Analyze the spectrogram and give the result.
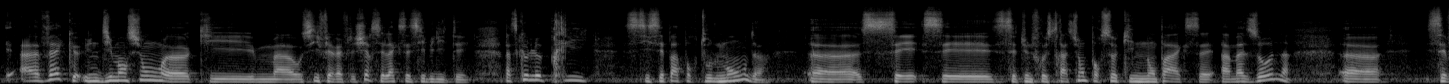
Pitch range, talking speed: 125-170 Hz, 140 wpm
